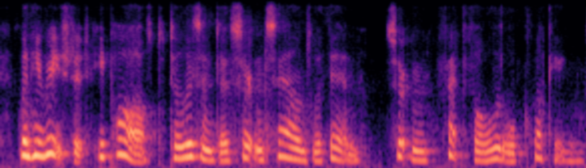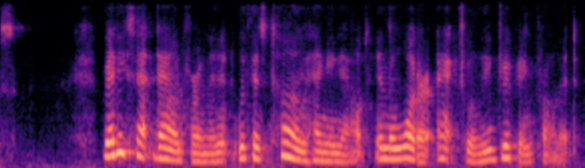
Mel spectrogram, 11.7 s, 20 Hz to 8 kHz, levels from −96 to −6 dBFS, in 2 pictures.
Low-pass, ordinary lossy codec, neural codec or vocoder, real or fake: 7.2 kHz; Opus, 16 kbps; codec, 16 kHz, 4 kbps, FreqCodec, smaller model; fake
